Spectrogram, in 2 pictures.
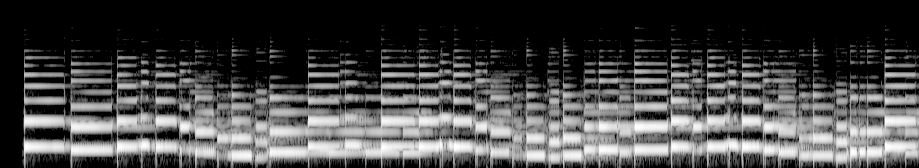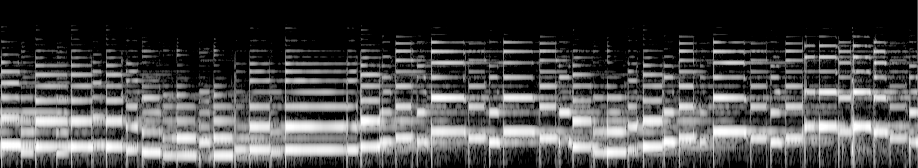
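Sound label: reel A dorian, irish mandolin, tunes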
